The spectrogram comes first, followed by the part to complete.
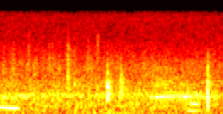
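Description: A bird's short, low coo right at the start, followed by a faint click about a second in.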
